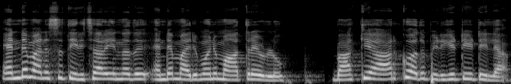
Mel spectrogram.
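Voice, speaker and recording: Woman voicing a sorrowful, bitter mother, high-pitched. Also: steady tone, a little fast, a little mellow, close to an everyday voice. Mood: sad. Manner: sad, bitter. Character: grieving bitter middle-aged mother.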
